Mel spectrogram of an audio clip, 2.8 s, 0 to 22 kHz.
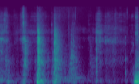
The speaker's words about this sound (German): umblättern. Jetzt habe ich dich. Da ist sie, da ist sie 81.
